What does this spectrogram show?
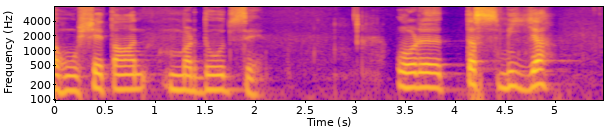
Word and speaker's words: تسمیہ: شیطان مردود سے۔ اور تسمیہ، اور اس کا اصل میں تلفظ ہے تسمیہ۔ بسم اللہ الرحمن الرحیم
